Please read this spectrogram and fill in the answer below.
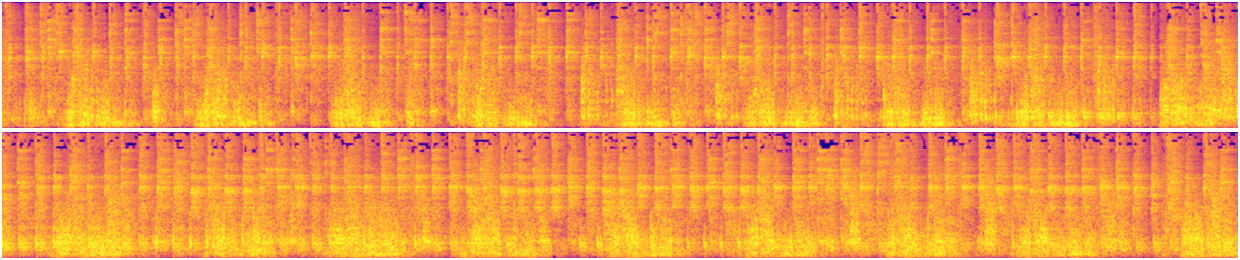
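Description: A percussion ensemble of djembes, hand drums and other struck objects playing together: a dense, continuous clatter of quick hits.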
